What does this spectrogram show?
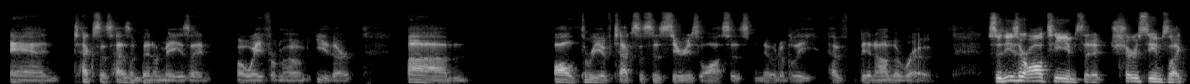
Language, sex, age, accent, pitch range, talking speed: English, male, 20-39, American, 95-130 Hz, 160 wpm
